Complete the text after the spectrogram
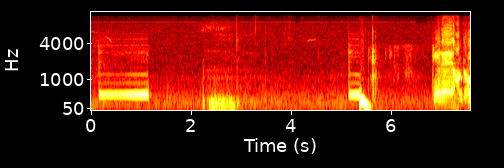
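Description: A steady, mid-pitched electronic phone tone sounds for about a second as a call is dialed from a live radio broadcast, followed by scattered short beeps, a low rumble, a quick sliding chirp and a brief burst at the end.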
